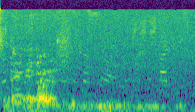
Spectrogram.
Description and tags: Monster Snort, Breath
breath, monster-snort-breath, monster, snort, fantasy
